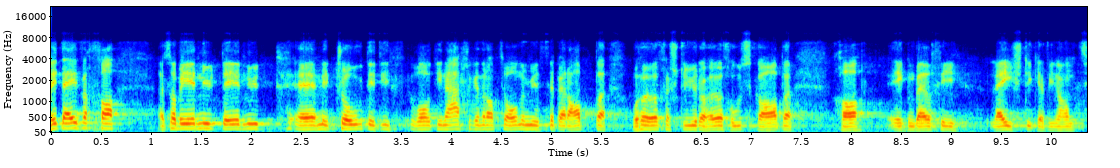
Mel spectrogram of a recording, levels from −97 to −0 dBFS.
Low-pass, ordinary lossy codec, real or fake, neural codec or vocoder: 7.2 kHz; Opus, 16 kbps; fake; codec, 16 kHz, 16 kbps, FreqCodec, smaller model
